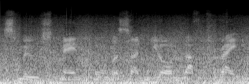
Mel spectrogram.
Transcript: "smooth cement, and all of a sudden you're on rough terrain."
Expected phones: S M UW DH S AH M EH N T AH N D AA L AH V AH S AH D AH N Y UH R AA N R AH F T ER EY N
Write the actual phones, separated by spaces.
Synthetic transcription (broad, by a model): S M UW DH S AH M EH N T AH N AA L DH AH S AH D N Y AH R AA N L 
